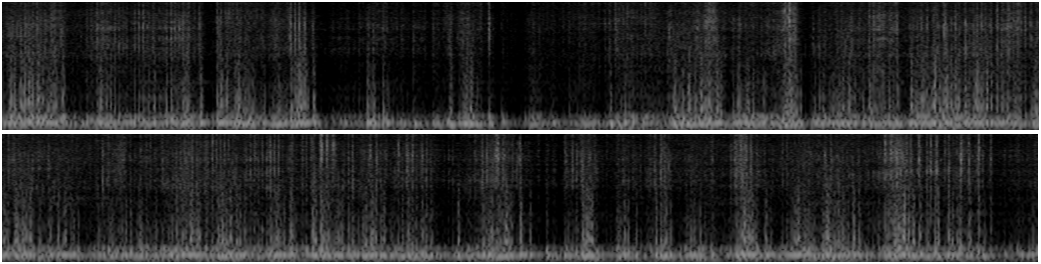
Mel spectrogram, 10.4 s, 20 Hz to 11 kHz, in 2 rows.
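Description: Short painted fingernails on both hands scratch continuously across the textured mesh of a small, round, hollow white microphone head held up close. This produces a steady, loud, low rumbling drone around 200 Hz, broken by dense rapid scratchy ticks and brief soft dips.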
